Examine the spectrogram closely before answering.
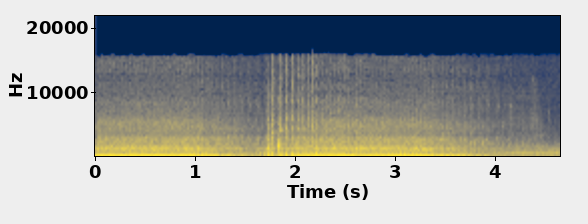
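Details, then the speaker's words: Husqvarna push mower with auto choke that sat a long time and would not start, running after carb cleaner was sprayed: steady hum, brief sag, then even running; oil dipstick smells of oil, no fuel. "that carburetor was dirty i think it just has been sitting a long time and a little bit of carb cleaner was able to help it kick into gear here"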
